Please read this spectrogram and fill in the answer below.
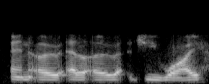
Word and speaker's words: Knology: Knology is spelled Nology, a little bit like technology with the tech word taken out.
